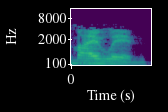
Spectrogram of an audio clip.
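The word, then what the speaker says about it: Smile'n: Smile in.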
